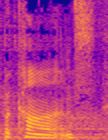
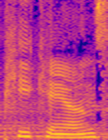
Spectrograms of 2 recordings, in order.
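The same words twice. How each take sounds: First: Pecans is pronounced the Austin, Texas way. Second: Pecans is pronounced the local Detroit way. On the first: The speaker calls it right. "It's pecans" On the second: The speaker calls it wrong. "we do not say pecans like they stay here in Detroit"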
